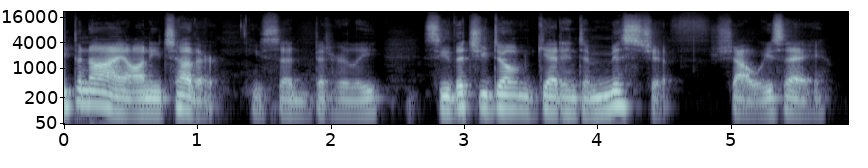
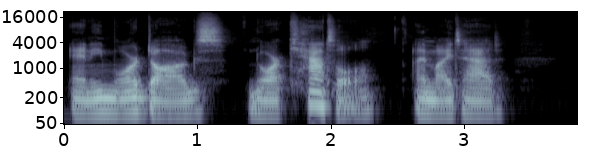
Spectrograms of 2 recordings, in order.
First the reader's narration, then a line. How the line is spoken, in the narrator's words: said MacReady softly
